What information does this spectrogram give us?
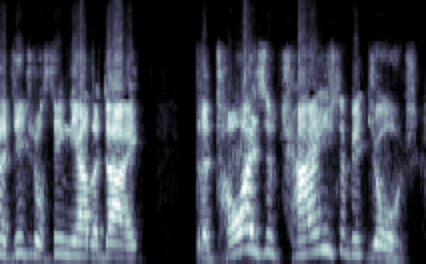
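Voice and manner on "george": usual speaking voice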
